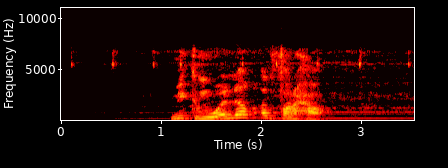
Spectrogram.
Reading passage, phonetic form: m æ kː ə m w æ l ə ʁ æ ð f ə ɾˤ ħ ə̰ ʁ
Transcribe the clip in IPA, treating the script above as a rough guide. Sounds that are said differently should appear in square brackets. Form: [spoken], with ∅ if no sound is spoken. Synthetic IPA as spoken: m [i] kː ə m w æ l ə ʁ æ ð f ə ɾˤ ħ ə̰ ʁ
